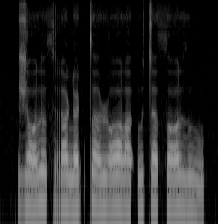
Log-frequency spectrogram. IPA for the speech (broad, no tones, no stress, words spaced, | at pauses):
ʒɔlʊθrɒ ɳʌʈt̪ʌ ɹɔlˠʌʔutʌ θɔlðu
